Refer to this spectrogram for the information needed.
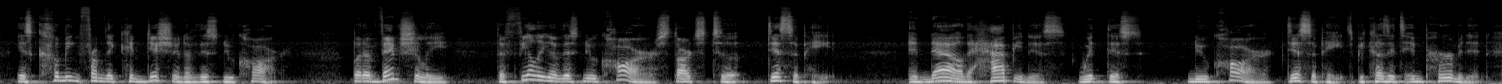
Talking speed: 130 wpm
